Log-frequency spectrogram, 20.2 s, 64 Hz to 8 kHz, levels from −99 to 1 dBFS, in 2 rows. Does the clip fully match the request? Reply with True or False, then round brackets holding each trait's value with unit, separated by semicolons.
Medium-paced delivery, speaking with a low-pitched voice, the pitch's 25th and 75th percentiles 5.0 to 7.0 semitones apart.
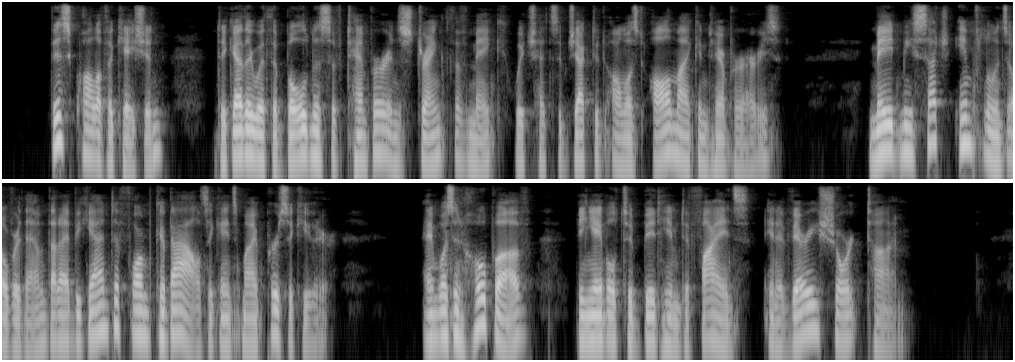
False (150 wpm; 105 Hz; 4.3 semitones)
